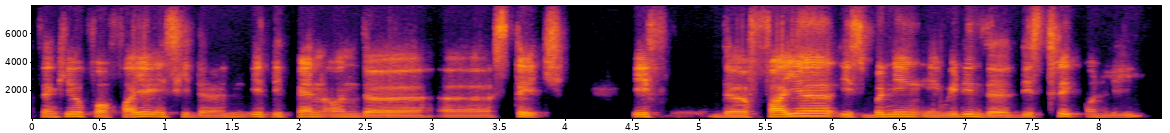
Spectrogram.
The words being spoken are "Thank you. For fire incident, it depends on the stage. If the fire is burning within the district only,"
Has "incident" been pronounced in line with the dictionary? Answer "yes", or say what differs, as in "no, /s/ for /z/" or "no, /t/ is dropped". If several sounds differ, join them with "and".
no, /t/ is dropped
